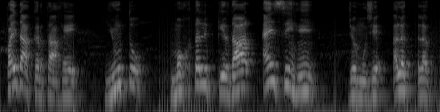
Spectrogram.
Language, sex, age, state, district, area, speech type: Urdu, male, 18-30, Bihar, Purnia, rural, spontaneous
